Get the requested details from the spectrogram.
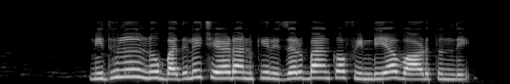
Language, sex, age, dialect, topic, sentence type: Telugu, female, 18-24, Utterandhra, banking, statement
